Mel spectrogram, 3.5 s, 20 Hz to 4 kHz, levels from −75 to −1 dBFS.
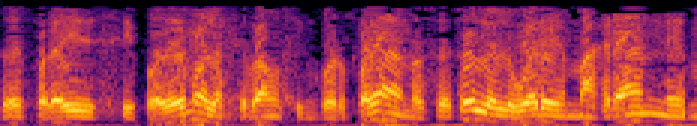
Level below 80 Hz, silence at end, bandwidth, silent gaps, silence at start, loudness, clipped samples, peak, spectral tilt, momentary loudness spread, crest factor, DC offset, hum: -40 dBFS; 0 s; 3.6 kHz; none; 0 s; -13 LUFS; under 0.1%; -2 dBFS; -10 dB/octave; 5 LU; 10 dB; under 0.1%; none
